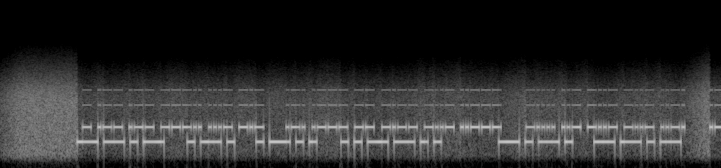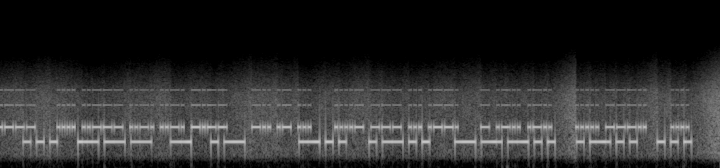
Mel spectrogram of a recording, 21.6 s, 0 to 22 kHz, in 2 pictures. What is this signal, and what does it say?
Morse code, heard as two keyed tones. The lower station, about 12 wpm, 510 Hz: QRL? CQ SOTA DL8LS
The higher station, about 32 wpm, 940 Hz: TWW8VK RJMYX2 6UXXF 1 H2FFY DAS 4OSP TLL 58 H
